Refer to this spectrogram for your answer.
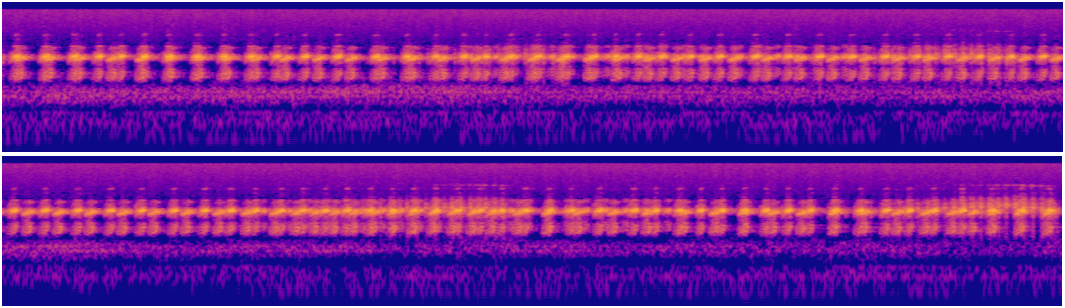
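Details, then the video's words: Tree frogs singing at night in a forest pond in mid-April in north-east Italy; a dense chorus of rapid, pulsed croaks, many overlapping callers keeping up a continuous rattling drone with no pauses. "relaxing forest pond by night with singing tree frogs"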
